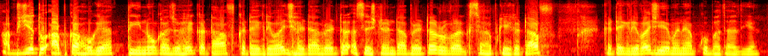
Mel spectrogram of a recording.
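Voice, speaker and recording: Man, exam-prep teacher, slightly high voice, dry close sound, instructive, repetitive explaining, frequent check-in tags. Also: fairly even intonation, a little fast, no echo. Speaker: exam-prep teacher presenting expected cutoffs. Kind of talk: informal explanatory lesson to students.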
